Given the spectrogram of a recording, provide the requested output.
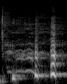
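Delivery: a sudden high laugh at the roast; high burst of laughter. Real, not acted. Host laughing at a video roasting a boxer, high burst of laughter.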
